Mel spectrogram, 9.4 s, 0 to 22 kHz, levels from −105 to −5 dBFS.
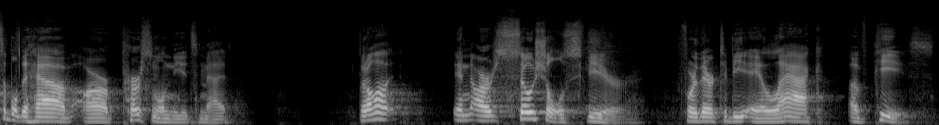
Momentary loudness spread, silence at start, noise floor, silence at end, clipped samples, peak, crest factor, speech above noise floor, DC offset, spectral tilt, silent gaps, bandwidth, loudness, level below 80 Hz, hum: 16 LU; 0 s; -78 dBFS; 0.4 s; under 0.1%; -22 dBFS; 20 dB; 37 dB; under 0.1%; -6.5 dB/octave; 2.60-2.72 s, 3.04-3.27 s; 10.5 kHz; -41 LUFS; -84 dBFS; none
